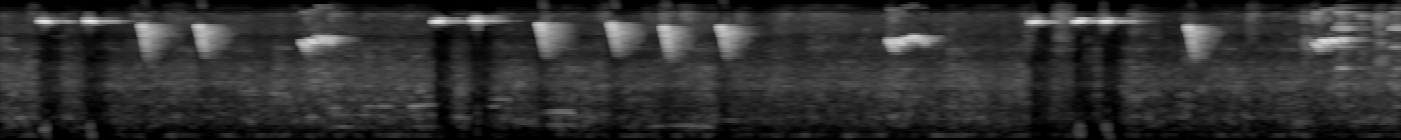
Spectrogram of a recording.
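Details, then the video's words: Relaxed olive-backed sunbird song made of high piercing whistles, rapid steep down-slurred chips in runs of three or four, and a few short buzzy rising notes, in a steady lively rhythm. "kicauan santai Kolibri ninja"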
